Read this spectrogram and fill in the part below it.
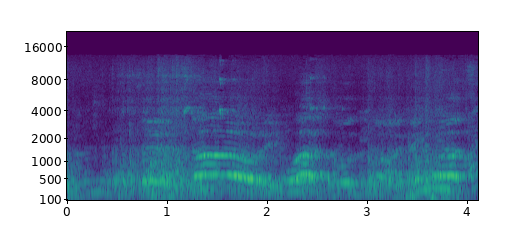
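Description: A bowling ball rumbles down a wooden lane.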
